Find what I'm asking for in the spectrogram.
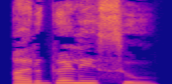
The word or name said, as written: ಆರುಕೆಲಸ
